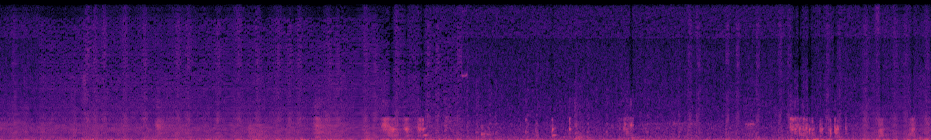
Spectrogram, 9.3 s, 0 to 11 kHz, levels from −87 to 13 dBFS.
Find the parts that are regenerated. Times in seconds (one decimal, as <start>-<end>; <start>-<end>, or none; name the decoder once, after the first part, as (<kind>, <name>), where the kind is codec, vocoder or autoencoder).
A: 0.0-4.2 (vocoder, Vocos); 8.6-9.3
